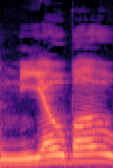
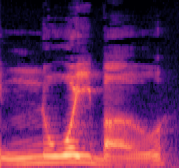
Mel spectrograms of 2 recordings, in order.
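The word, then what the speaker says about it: Nyoibo: And his fucking bow that I've always called the Neo bow, which is actually Noibo.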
